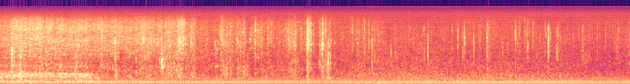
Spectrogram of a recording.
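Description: Fire crackling, with scattered snaps and pops over a low hiss, louder in the first few seconds and then settling, over a steady low hum.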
